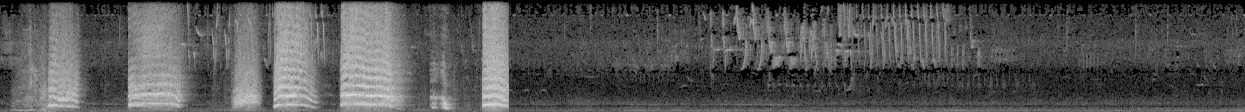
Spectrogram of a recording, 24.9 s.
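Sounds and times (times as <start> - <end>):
insects trilling: 0.0 - 24.9
birds chirping: 2.6 - 10.2.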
